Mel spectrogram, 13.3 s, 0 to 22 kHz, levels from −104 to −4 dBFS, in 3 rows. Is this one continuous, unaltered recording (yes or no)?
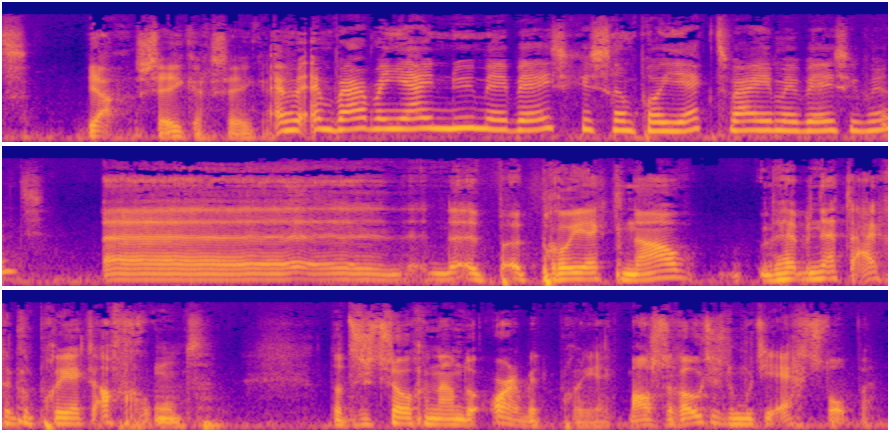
no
